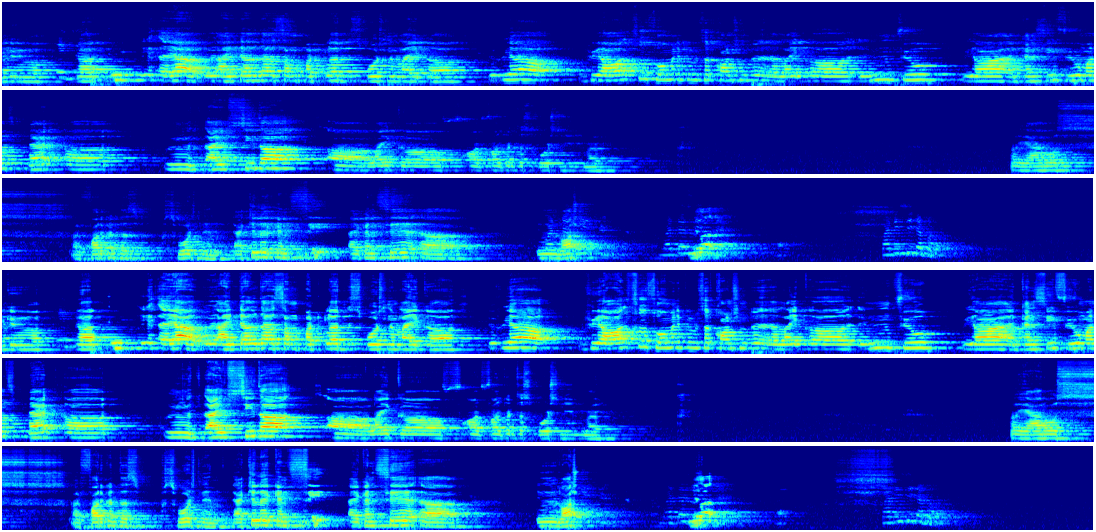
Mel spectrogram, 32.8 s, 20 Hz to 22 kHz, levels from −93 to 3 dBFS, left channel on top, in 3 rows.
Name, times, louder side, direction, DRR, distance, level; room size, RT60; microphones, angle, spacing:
voice 1, 0.0-0.5 0.8-5.6 5.9-12.1 12.6-17.0 21.0-22.3 22.5-26.6 27.2-27.6 28.7-29.0, right 6 dB, 80° right, 0.6 m, -35 dB
voice 2, 0.5-1.1 24.6-24.9 27.3-27.9 28.4-29.1 30.6-31.3, left 2 dB, 35° left, 2.1 m, -56 dB
15.0 x 11.5 x 3.1 m
head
